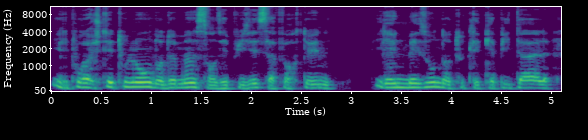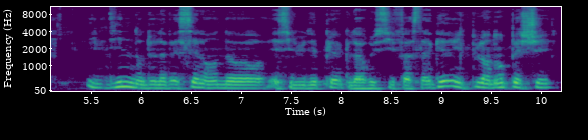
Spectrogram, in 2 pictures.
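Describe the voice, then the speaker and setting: Teasing amused painter voiced by a man, brighter and higher than the narration, husky. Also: brisk. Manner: breezy, teasing. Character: cheerful amused male painter friend.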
